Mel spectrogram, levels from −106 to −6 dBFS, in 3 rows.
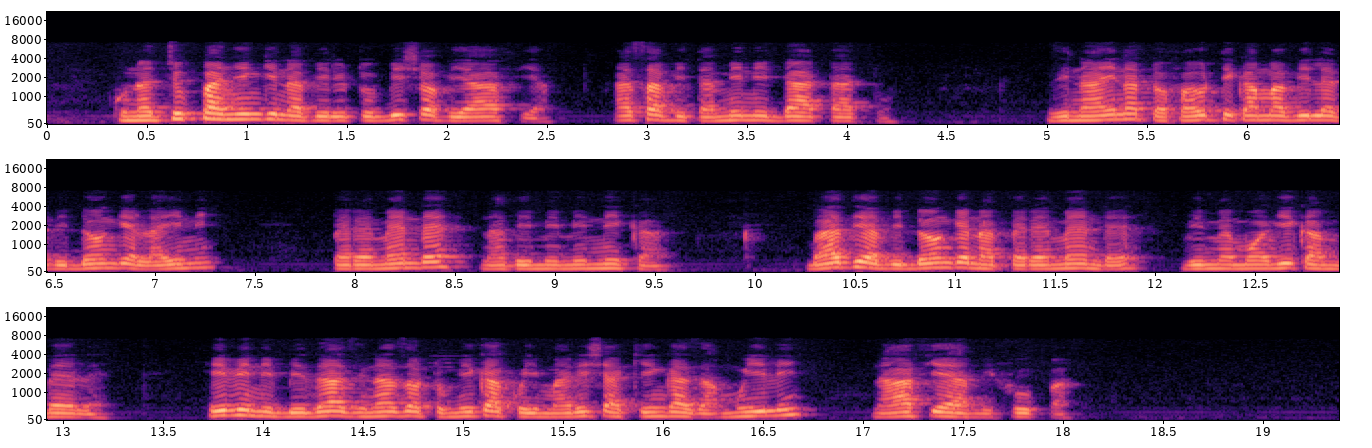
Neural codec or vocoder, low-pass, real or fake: none; 7.2 kHz; real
